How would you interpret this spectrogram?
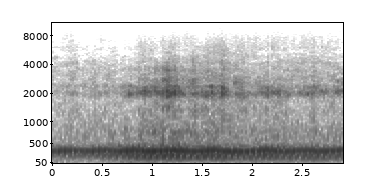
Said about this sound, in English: The story itself begins as a car moves along a snow-covered street. There are three men in the car.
